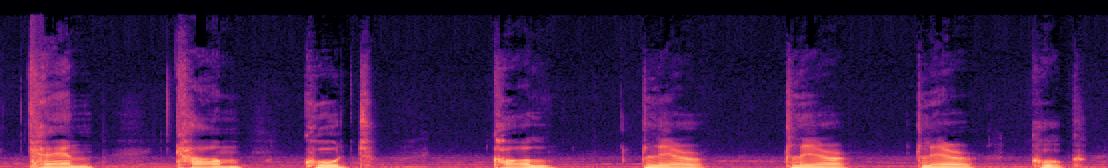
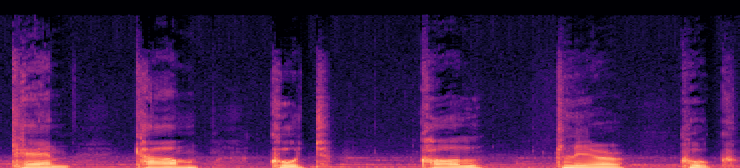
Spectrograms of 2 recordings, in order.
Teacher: ইংরেজিতে ক কোনো উচ্চারণ হয় না, ইটস খ, খ।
